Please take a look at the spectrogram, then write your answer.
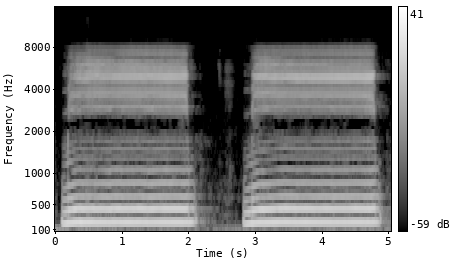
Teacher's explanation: میم دونوں ہونٹوں کے خشکی والے حصے سے ادا ہوگا۔ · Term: ہونٹوں سے ادا ہونے والا حرف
